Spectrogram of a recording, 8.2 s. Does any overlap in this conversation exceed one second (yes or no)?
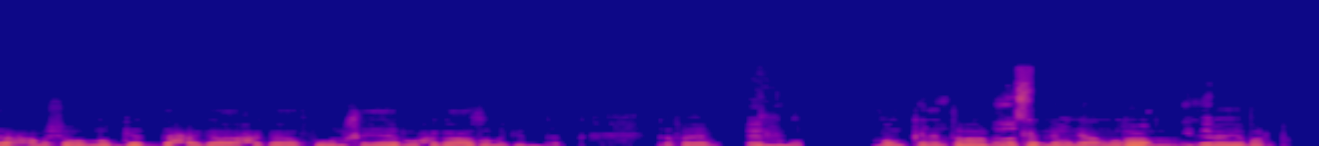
yes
